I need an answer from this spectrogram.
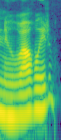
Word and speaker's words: Neubauer: era neubauer que no sé si lo he pronunciado bien pero es neubauer He decidido que para aligerar ese kilo porque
